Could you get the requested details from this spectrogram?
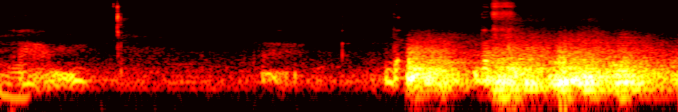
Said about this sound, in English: there's the thunder.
